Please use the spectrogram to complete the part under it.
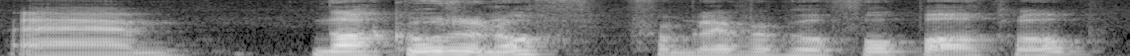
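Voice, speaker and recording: At a moderate pace and in a steady tone, a Dubliner with a slightly high voice calls a football match live for a fan watch-along stream. Chatting with viewers, he comes across as blunt, opinionated and foul-mouthed.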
